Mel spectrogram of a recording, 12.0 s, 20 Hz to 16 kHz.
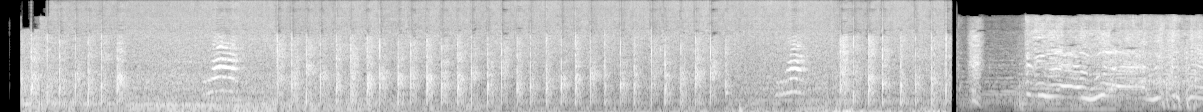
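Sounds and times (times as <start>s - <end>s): fast steady ticking: 0.3s - 9.5s
cat meowing: 2.0s - 2.5s, 7.8s - 8.2s.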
